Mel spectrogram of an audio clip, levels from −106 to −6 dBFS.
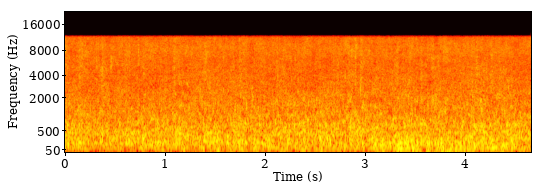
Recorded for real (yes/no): no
